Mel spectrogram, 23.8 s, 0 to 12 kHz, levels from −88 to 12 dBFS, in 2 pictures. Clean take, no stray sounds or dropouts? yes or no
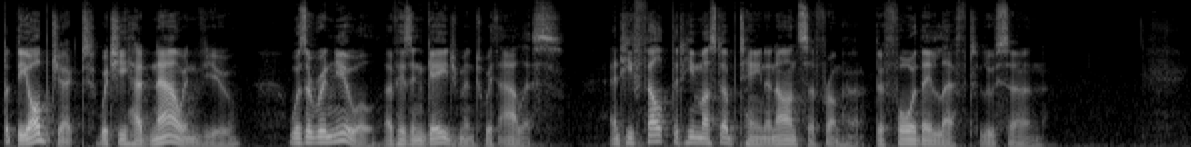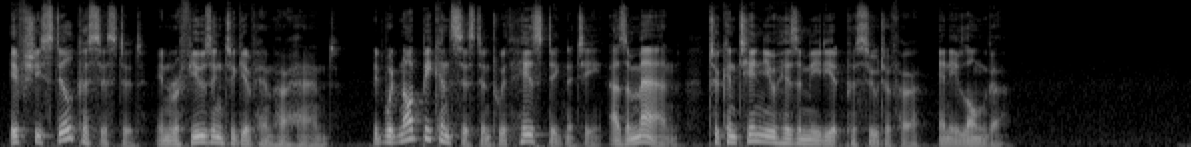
yes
